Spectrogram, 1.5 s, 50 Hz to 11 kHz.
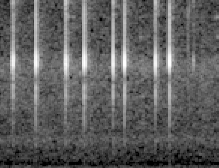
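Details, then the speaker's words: New 19 lb injectors for a 22-year-old Mustang, bench-tested off the car with power applied to check the plug clips: eight sharp, crisp ticks in quick pairs, no engine running. Each injector clicks, so the clip works. "you hear that click that means that it this plug-in is working we can go on to the next one"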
